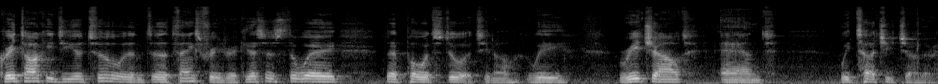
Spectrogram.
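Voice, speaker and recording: Somewhat breathy, a man with an American accent talks at a fairly slow pace, using a medium pitch and ordinary pitch variation. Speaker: slam poet. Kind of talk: casual chat. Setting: video call.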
